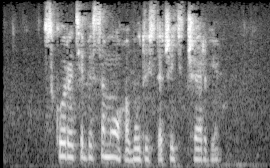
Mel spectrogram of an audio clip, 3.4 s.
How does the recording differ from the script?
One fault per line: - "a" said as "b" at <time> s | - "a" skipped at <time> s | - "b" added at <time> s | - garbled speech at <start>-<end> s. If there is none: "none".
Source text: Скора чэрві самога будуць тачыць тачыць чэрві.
- "чэрві" said as "цябе" at 1.0 s
- "тачыць" skipped at 2.2 s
